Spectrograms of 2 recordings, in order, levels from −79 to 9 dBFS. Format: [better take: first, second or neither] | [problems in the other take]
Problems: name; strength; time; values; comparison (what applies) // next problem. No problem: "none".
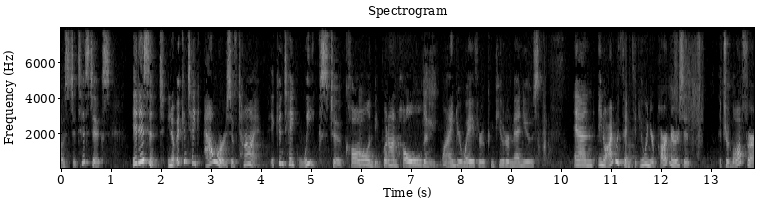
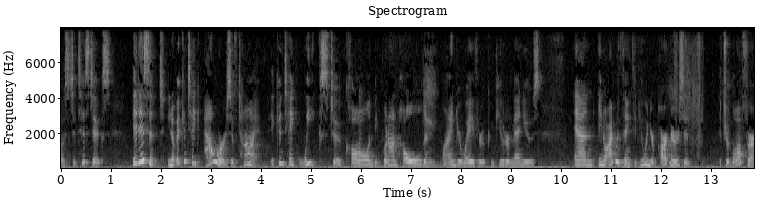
second | noise reduction (neural separator model SepFormer DNS4)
